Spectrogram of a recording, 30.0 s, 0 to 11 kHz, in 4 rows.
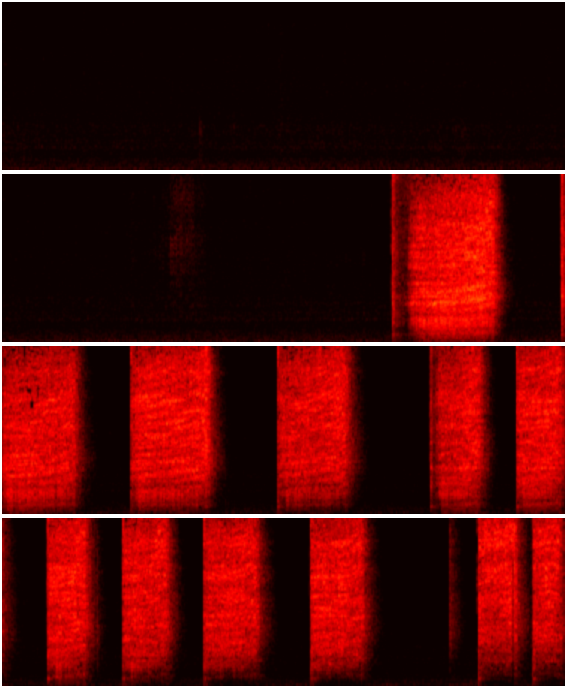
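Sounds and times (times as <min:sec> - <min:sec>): steam gun hissing: 0:12.7 - 0:14.2, 0:15.0 - 0:16.2, 0:16.8 - 0:17.9, 0:18.7 - 0:19.8, 0:20.7 - 0:27.5, 0:28.8 - 0:30.0.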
